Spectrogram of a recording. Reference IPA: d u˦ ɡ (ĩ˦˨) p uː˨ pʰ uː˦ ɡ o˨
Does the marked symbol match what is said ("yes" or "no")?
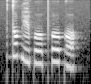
no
